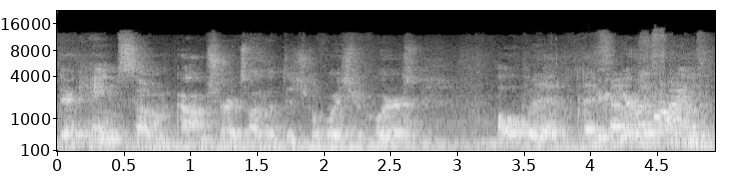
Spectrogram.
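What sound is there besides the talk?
No everyday noises stand out.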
